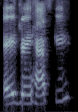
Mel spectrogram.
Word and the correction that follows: Asia Sky: No, it's Asia Sky. – Asia Sky.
